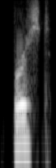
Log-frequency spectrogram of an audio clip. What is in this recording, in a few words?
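"burst", American English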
